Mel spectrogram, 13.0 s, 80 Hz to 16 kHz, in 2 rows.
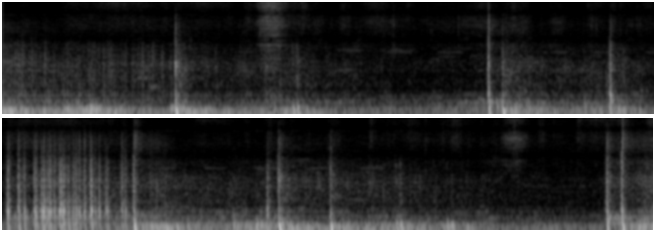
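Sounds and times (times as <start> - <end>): fireworks bangs: 0.0 - 3.3, 4.8 - 11.1, 12.6 - 13.0
fireworks crackling: 0.0 - 3.6, 4.8 - 11.8, 12.4 - 13.0.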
